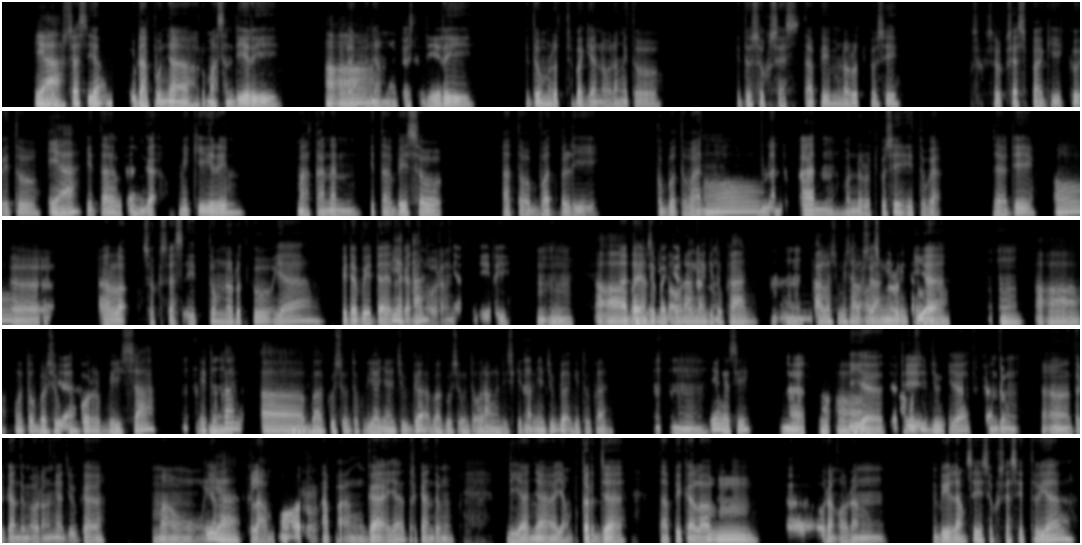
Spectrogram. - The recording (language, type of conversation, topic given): Indonesian, unstructured, Apa arti sukses menurut kamu secara pribadi?
- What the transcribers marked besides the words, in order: other background noise; tapping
